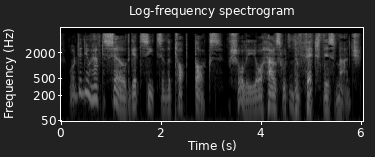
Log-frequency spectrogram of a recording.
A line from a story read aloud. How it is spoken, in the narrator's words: he said softly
